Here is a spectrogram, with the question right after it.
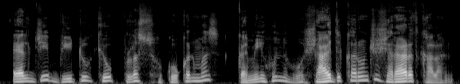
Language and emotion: Kashmiri, angry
